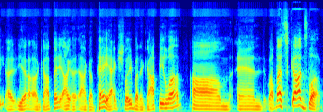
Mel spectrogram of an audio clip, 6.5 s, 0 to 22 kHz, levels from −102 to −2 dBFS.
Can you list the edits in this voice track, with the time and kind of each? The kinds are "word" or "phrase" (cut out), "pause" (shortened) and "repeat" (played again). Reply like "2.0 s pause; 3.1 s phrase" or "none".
3.7 s pause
